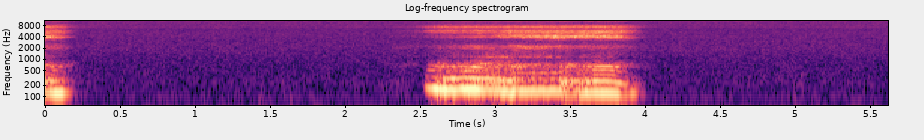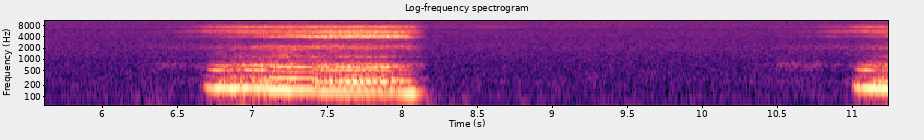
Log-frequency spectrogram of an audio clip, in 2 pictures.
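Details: Real, unprocessed recording: loud, low rattling snores on each breath in, about every four seconds, with quiet gaps between, music in background; ordinary adult snoring.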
